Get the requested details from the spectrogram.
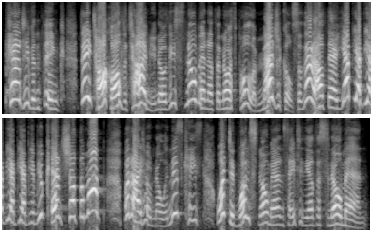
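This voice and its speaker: Woman voicing a childlike, jokey sidekick for a kids' show, eager and chatty, lively. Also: high voice, brisk, hardly any pauses, dry recording, heavily acted. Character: eager joke-telling sidekick Freddie, childlike.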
